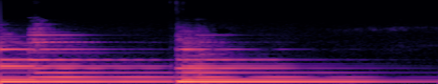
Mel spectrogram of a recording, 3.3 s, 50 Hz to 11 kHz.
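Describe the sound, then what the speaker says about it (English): A distorted electric guitar power chord played on the 7th fret of the A string rings out loud and sustained, is briefly re-struck partway through, then decays slowly, heard alone. "play the next power chord. It's the exact same power chord"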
